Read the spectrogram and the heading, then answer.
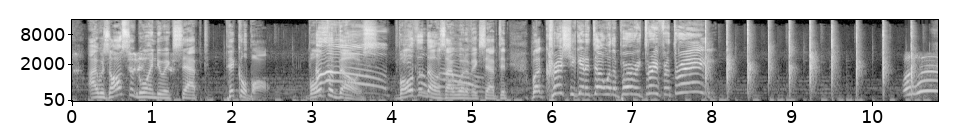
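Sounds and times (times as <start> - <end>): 
speech: 0.2 - 8.1, 10.4 - 10.8
slow clap: 7.9 - 10.7.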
